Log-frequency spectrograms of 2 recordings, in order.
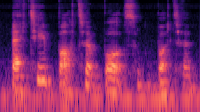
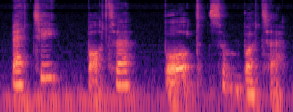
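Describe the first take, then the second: First: It is said quickly, at a fast pace. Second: It is said at a normal, unhurried pace. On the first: "Now can we say it faster?" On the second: "I will say a line, then you repeat it"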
